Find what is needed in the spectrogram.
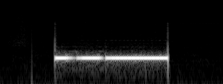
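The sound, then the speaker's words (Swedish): A telephone line ringing while a call is placed: one steady, level tone lasting about a second, alone with no talk. “Nu ska jag ringa upp Klara.”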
